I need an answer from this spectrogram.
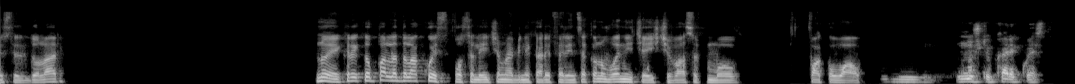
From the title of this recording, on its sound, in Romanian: Conferinta Zoom Saptamanala EcomSchool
